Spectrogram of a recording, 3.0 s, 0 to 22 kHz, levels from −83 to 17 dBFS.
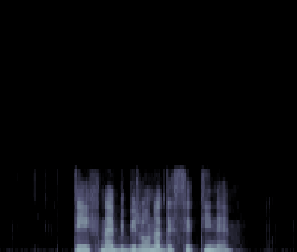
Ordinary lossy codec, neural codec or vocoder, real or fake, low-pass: none; codec, 16 kHz, 4.8 kbps, FACodec; fake; 7.2 kHz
